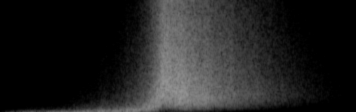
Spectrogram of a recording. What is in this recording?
Sound effects > Electronic / Design
Slow-Swoosh
A long rise swoosh sound made in Ableton.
